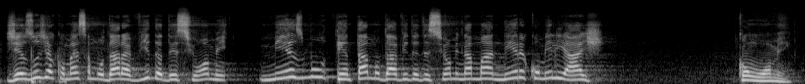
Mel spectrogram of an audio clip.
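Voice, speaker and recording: A Brazilian male pastor preaching in a very high voice, telling stories and driving his points home by repeating phrases. He is recorded in a church whose hall adds a long, ringing reverb. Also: animated, normal speed, a little mellow. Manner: storytelling, repeating key phrases for emphasis. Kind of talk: sermon.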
